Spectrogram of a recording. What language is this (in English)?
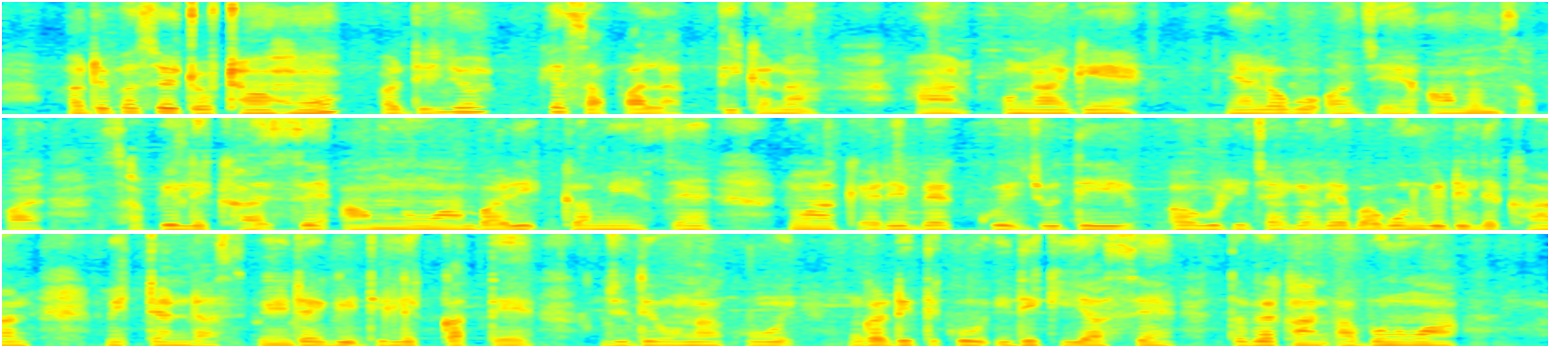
Santali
